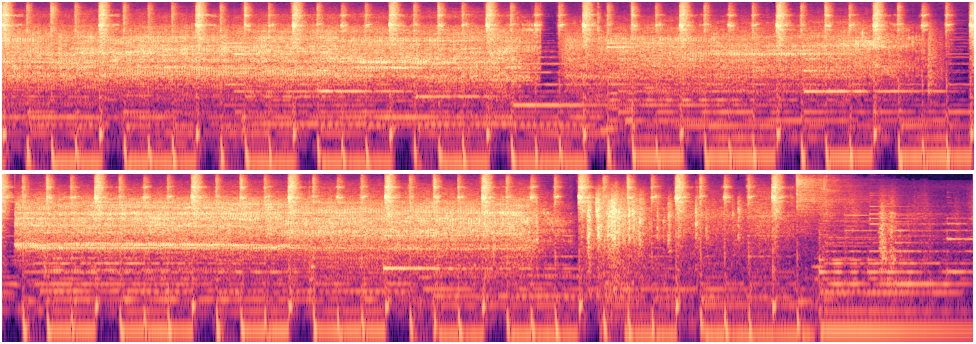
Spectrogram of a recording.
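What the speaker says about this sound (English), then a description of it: "We're cutting our big bolts." A power saw grinds through big metal bolts inside a cabin, cutting in a steady rhythmic pulse of loud strokes that carries on continuously and stops abruptly near the end.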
